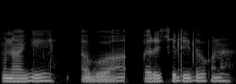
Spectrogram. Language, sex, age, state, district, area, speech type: Santali, male, 18-30, Jharkhand, Pakur, rural, spontaneous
